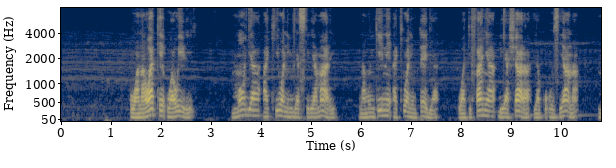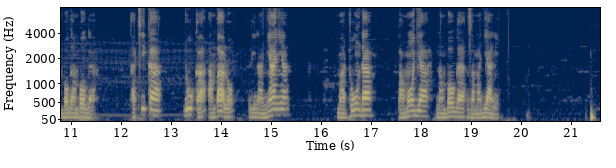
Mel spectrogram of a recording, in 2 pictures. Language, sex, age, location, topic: Swahili, male, 18-24, Dar es Salaam, finance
